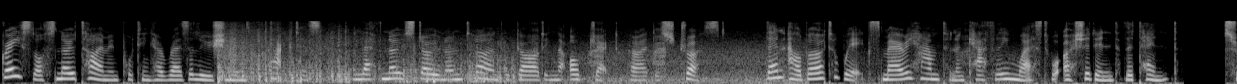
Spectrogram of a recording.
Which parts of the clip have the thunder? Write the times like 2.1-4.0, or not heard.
2.1-5.3.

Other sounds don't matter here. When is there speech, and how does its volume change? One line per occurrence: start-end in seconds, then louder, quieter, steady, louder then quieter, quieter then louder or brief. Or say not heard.
0.0-12.3 steady.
